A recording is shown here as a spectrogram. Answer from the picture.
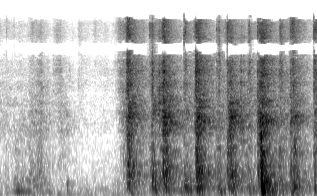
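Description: A deck of oracle cards being shuffled in the hands, a quick run of papery flicks starting about a second in. It ends in a sharp snap as a card is pulled from the deck.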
